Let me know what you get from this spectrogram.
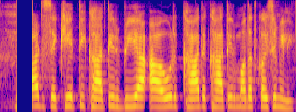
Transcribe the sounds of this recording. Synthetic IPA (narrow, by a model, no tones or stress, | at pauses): l | aɖsekʰet̪ikʰat̪iɾbijaʔauɾkʰad̪kʰat̪iɾməd̪əd̪kəjsemili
